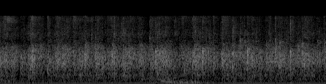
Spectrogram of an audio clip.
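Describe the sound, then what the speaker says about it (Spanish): Steady applause from an audience at a talk event, dense and sustained throughout with no voices rising above it. "Un aplauso grande para la Josefa."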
